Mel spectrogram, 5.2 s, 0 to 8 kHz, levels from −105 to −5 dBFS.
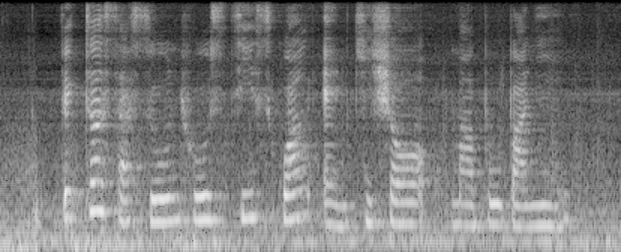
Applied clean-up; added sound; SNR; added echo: none; Rain / Thunderstorm; 11 dB; reverberation time 0.2 s.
